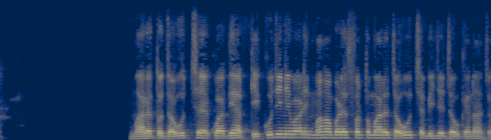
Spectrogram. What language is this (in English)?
Gujarati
